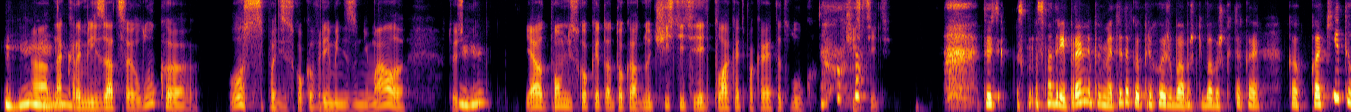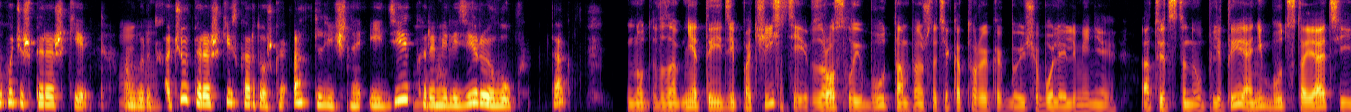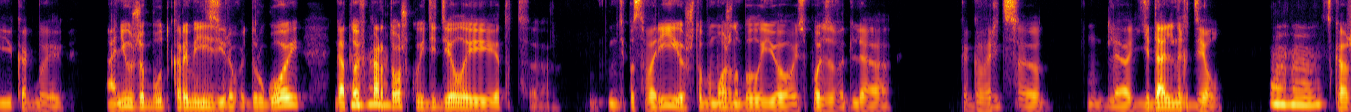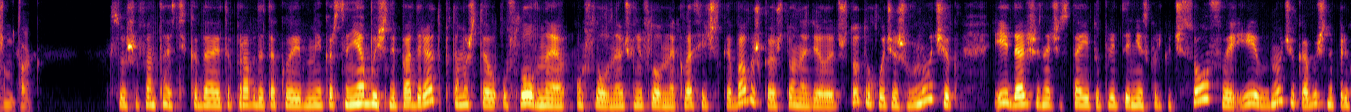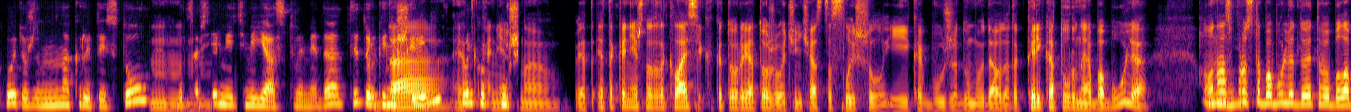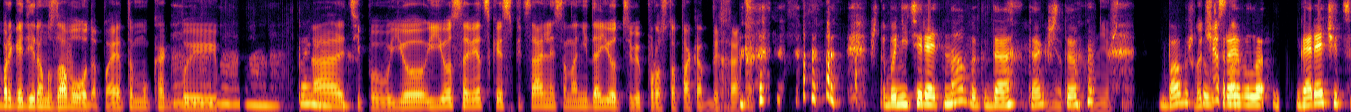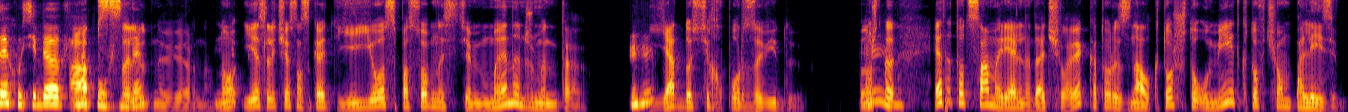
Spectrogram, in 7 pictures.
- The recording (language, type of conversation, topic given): Russian, podcast, Как в вашей семье передают семейные рецепты?
- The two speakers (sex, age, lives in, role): female, 45-49, Germany, host; male, 20-24, Poland, guest
- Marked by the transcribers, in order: chuckle; tapping; other background noise; laugh; chuckle; chuckle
